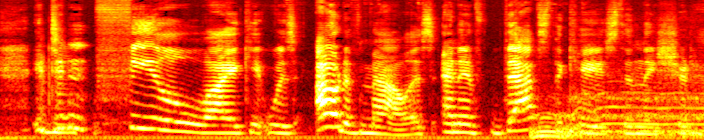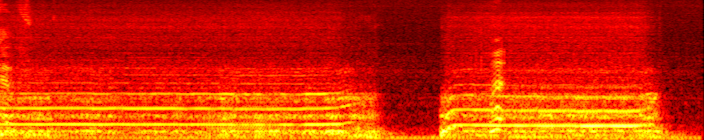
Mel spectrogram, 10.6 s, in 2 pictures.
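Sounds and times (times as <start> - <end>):
speech: 0.2 - 5.6
power screwdriver driving something in a neighbouring space: 4.2 - 10.4.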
